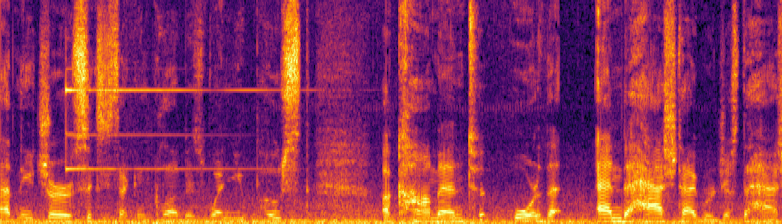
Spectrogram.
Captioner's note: bell dings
